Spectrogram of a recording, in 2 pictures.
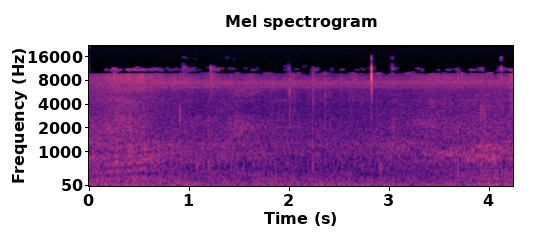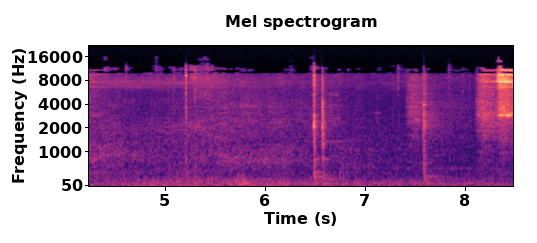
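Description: Steady rumble of a car on the road, with a few sharp clicks and a short high clink near the end.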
